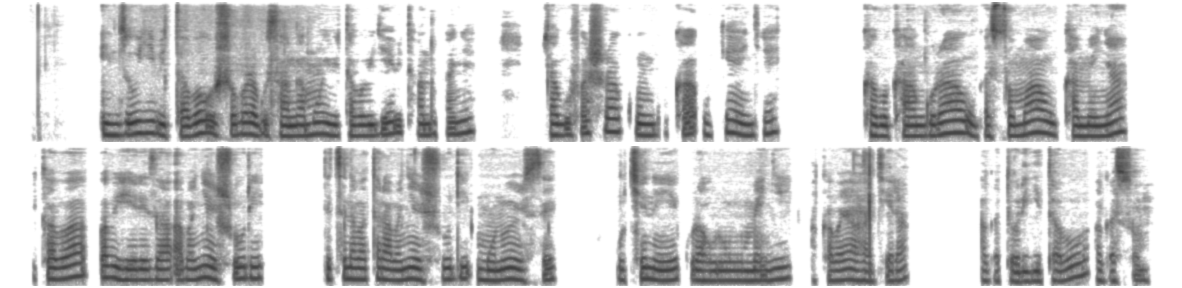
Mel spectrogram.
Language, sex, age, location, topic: Kinyarwanda, female, 36-49, Kigali, education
